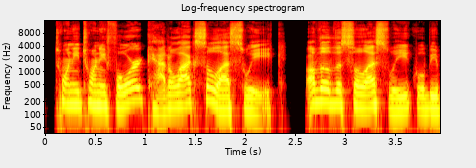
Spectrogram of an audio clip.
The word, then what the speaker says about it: Celestiq: Production of Celestiq, pronounced Celestiq, will consequently need to be constrained.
